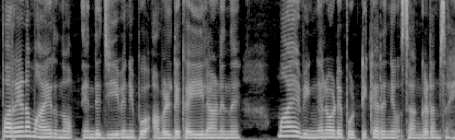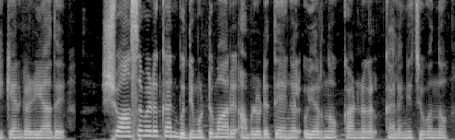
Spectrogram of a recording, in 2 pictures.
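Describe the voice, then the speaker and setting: A woman narrating a romance story in a measured, emotional reading. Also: on the low side, a little mellow, clean tone.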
